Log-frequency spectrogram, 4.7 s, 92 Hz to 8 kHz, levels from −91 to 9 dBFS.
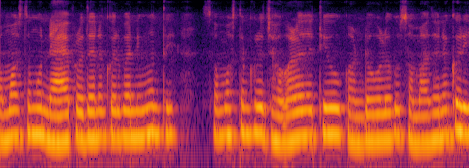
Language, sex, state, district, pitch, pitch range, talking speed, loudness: Odia, female, Odisha, Khordha, 210 Hz, 195-225 Hz, 140 wpm, -15 LUFS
